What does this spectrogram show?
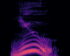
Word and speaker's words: ㅠ: upside down in fact this one is pronounced as you you we previously learned the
